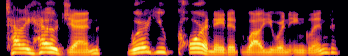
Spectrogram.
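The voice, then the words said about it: Put-on British accent. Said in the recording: “I'm doing this in a British accent.”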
